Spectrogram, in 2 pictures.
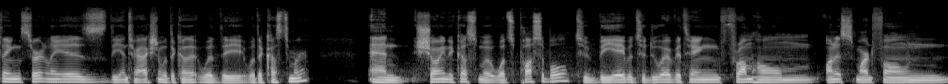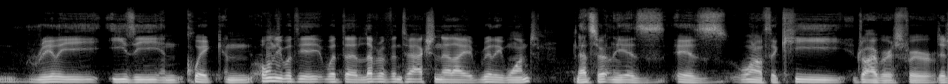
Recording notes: We are pod-casting live from the first Consumer Finance Summit in Cologne.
